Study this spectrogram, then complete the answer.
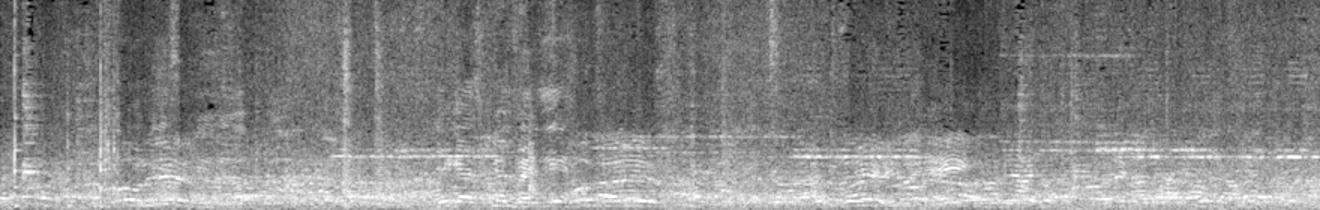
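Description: A metal spatula scrapes and spreads food across a hot griddle.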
